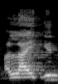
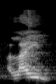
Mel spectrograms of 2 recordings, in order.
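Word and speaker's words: align: तो सबसे पहले अलाइन, तो यहाँ देखेंगे जी साइलेंट है, अलाइगिन नहीं है, अलाइन।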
